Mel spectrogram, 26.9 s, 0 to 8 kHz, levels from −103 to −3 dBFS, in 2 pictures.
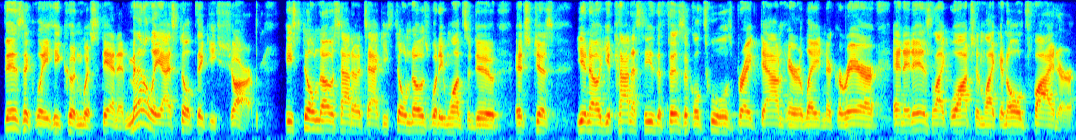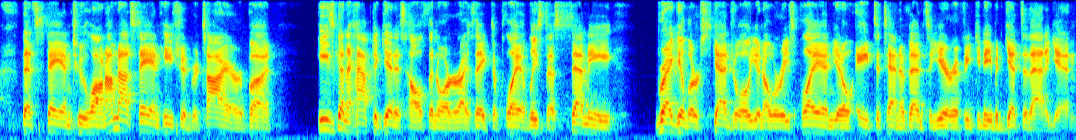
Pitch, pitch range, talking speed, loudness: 125 Hz, 115-145 Hz, 230 wpm, -23 LUFS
